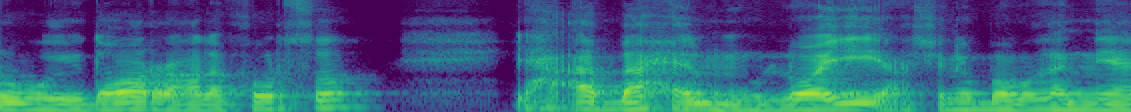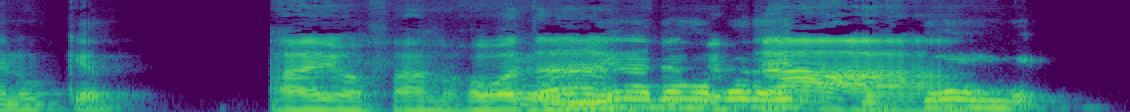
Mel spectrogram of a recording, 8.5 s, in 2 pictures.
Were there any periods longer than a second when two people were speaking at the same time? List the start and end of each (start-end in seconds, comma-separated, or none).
6.2-7.6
